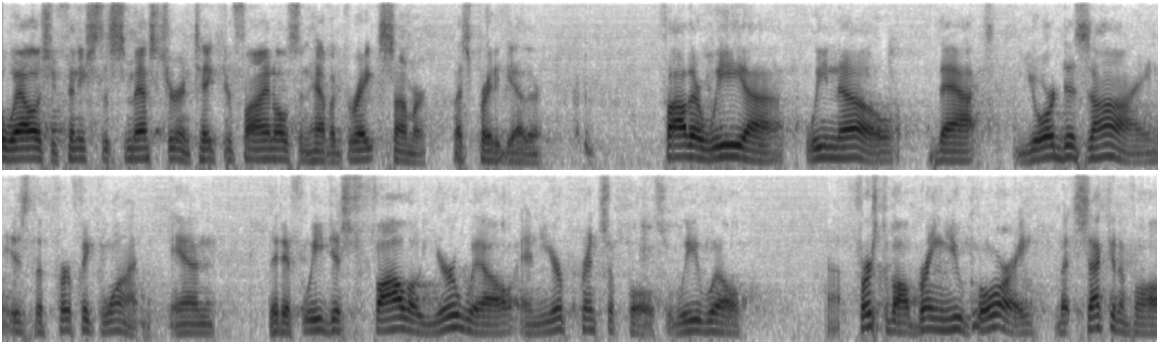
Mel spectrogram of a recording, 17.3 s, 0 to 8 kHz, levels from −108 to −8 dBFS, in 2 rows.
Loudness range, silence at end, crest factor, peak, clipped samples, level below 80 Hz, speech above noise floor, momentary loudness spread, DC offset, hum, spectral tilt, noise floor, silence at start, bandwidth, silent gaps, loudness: 6 LU; 0 s; 20 dB; -8 dBFS; under 0.1%; -60 dBFS; 32 dB; 13 LU; under 0.1%; none; -6.5 dB/octave; -58 dBFS; 0 s; 8 kHz; none; -27 LUFS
